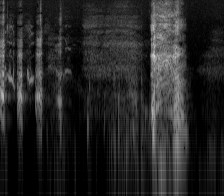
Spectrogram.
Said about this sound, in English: Wow, that's a rapid stop of a laugh. Are you okay? Yes, it made me cough.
